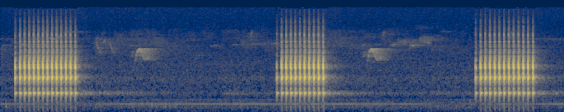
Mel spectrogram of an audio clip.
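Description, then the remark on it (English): A downy woodpecker drums three times, each burst a rapid, even roll about a second long, loud, spaced a few seconds apart with faint bird calls in the gaps. “More likely, you'll hear the drumming of the downy.”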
